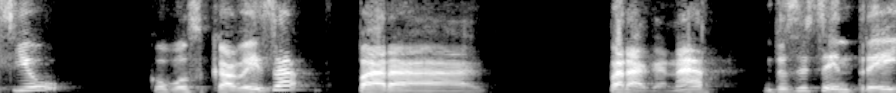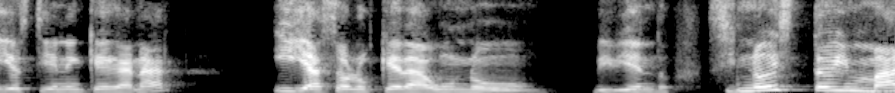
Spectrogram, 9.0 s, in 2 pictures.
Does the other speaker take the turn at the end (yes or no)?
no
